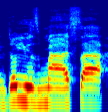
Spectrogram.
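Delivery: ordinary delivery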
